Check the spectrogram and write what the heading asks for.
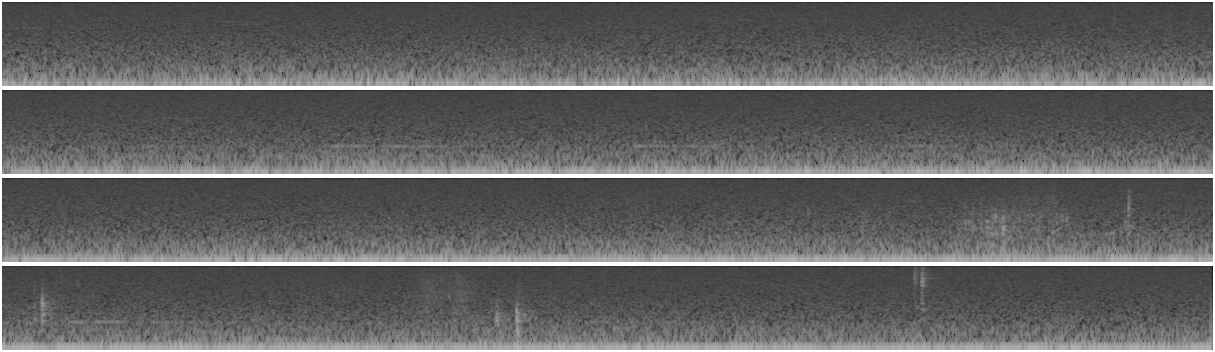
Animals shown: Black-throated Green Warbler (Setophaga virens)

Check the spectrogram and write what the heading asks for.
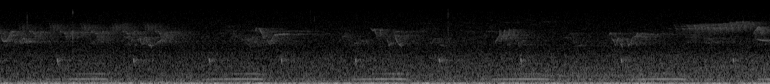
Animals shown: Ovenbird (Seiurus aurocapilla), Northern Parula (Setophaga americana), unknown mammal, Red-eyed Vireo (Vireo olivaceus)

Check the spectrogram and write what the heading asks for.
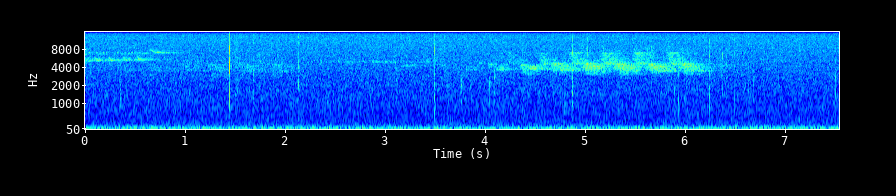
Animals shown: Black-throated Green Warbler (Setophaga virens), Ovenbird (Seiurus aurocapilla), Winter Wren (Troglodytes hiemalis)

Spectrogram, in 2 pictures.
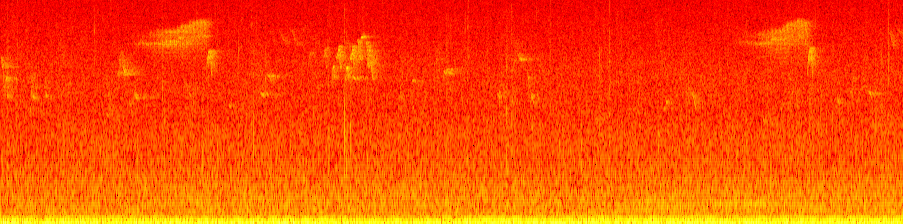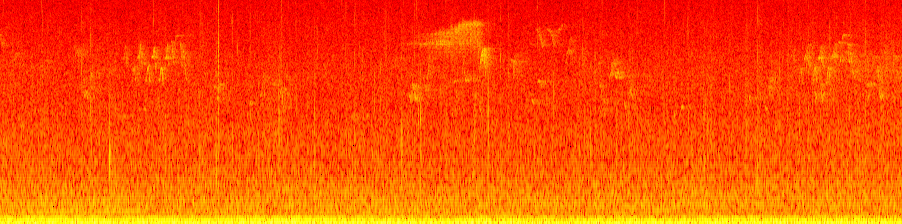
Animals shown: Red-eyed Vireo (Vireo olivaceus), American Redstart (Setophaga ruticilla), Ovenbird (Seiurus aurocapilla), Magnolia Warbler (Setophaga magnolia), Northern Parula (Setophaga americana)

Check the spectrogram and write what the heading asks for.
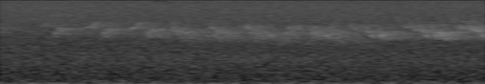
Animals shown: Northern Waterthrush (Parkesia noveboracensis), Ovenbird (Seiurus aurocapilla)

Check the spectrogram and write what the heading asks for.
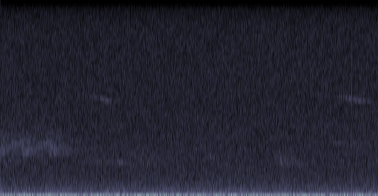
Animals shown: Ovenbird (Seiurus aurocapilla), Red-eyed Vireo (Vireo olivaceus), Hermit Thrush (Catharus guttatus)

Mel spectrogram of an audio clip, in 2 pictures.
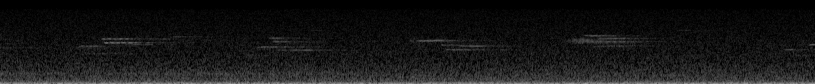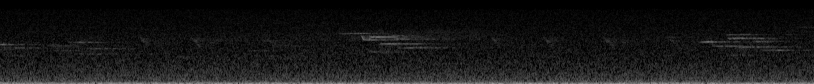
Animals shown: Northern Cardinal (Cardinalis cardinalis), Wood Thrush (Hylocichla mustelina)

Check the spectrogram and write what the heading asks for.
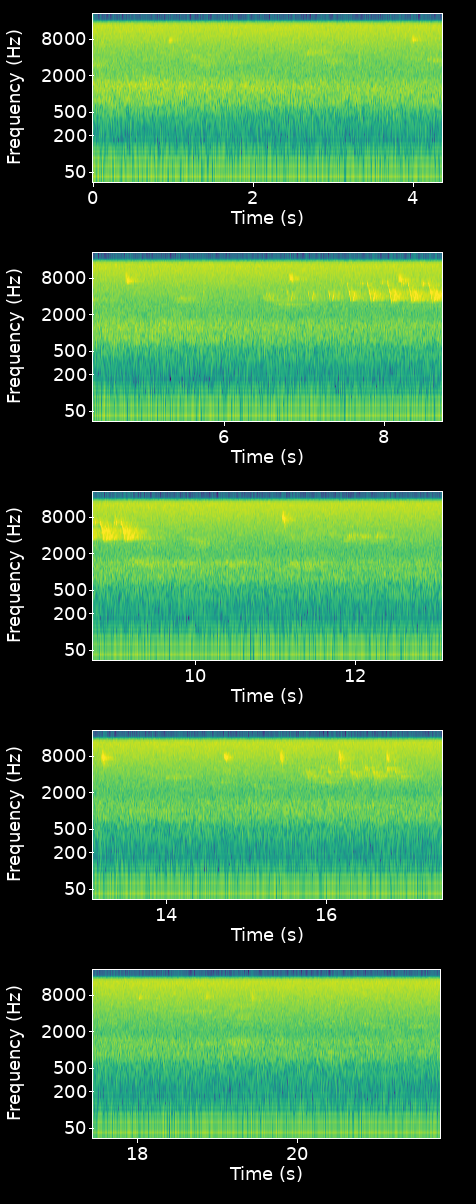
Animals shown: American Crow (Corvus brachyrhynchos), Red-eyed Vireo (Vireo olivaceus), Ovenbird (Seiurus aurocapilla)

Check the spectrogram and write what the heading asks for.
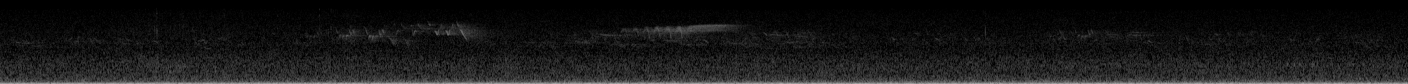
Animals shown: Chestnut-sided Warbler (Setophaga pensylvanica), Mourning Warbler (Geothlypis philadelphia), Black-throated Blue Warbler (Setophaga caerulescens), American Robin (Turdus migratorius)

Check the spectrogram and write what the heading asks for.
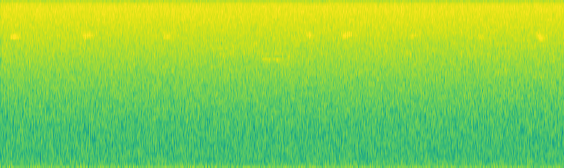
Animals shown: Golden-crowned Kinglet (Regulus satrapa), Black-throated Green Warbler (Setophaga virens)

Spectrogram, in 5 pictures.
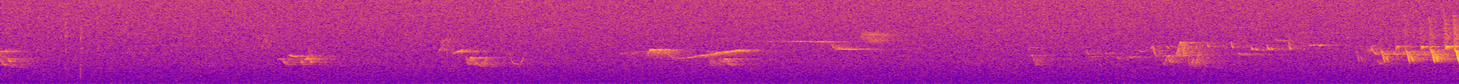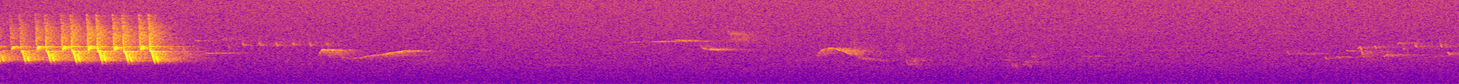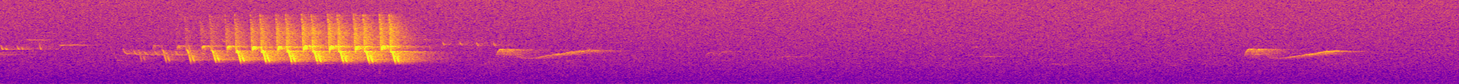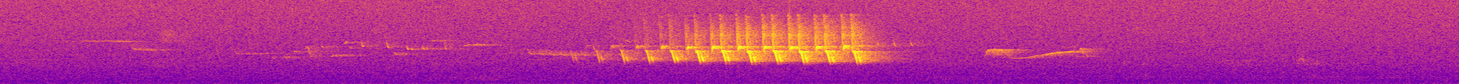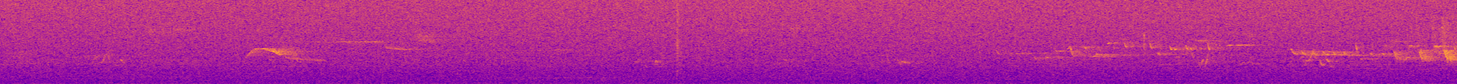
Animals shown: Winter Wren (Troglodytes hiemalis), Black-throated Green Warbler (Setophaga virens), Ovenbird (Seiurus aurocapilla), Red-eyed Vireo (Vireo olivaceus), Eastern Wood-Pewee (Contopus virens)

